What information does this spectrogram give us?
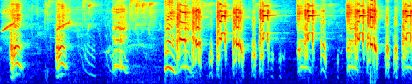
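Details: Teetar, a partridge, gives short harsh squawks that start sparse and spaced, then run into denser rasping bursts with rising-falling harmonic notes, repeated about once a second.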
